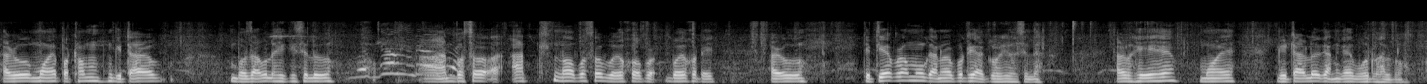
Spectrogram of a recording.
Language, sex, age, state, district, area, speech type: Assamese, male, 30-45, Assam, Dhemaji, rural, spontaneous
